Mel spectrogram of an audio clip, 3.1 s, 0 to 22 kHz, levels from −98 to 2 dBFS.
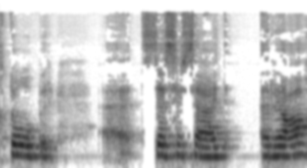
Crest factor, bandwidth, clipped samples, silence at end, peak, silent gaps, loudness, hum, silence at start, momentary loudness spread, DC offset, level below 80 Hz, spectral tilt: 16 dB; 17 kHz; under 0.1%; 0 s; -4 dBFS; none; -21 LUFS; none; 0 s; 16 LU; under 0.1%; -66 dBFS; -4 dB/octave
